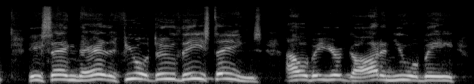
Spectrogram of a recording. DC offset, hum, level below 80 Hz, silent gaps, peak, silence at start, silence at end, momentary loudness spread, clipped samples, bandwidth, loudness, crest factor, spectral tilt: under 0.1%; none; -64 dBFS; none; -6 dBFS; 0.3 s; 0.2 s; 5 LU; under 0.1%; 16 kHz; -19 LUFS; 12 dB; -6.5 dB/octave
